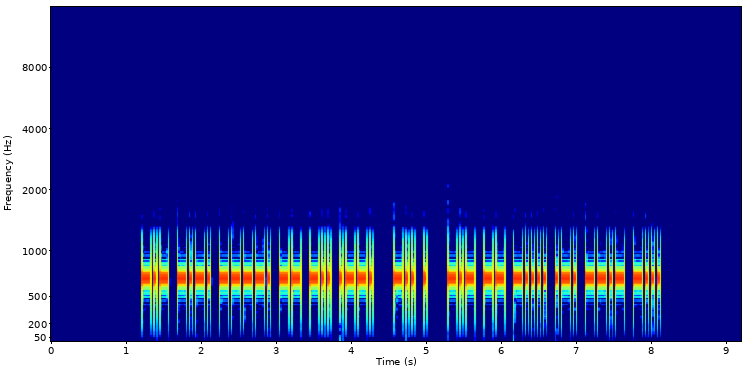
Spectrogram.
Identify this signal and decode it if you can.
Morse code, heard as a keyed tone, about 30 wpm, 700 Hz. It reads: KC9MDP DE KM6RQB
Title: USA Callsign DE Callsign - 6 Characters - 30wpm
